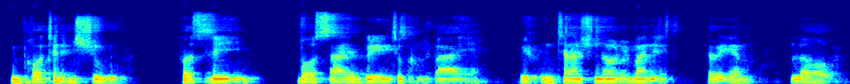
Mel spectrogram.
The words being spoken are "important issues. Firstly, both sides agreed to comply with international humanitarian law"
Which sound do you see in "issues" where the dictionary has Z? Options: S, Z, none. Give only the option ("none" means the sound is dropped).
none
